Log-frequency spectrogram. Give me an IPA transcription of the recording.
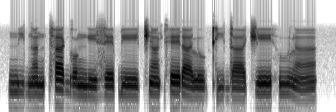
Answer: mi˨dã˨n tʰa˦ ɡɔ˨ŋe˨ zɛ˨ɓeː˨ t͡ʃã˦kʰɛ˦ ɾa˨lo˨ kʼi˨daː˨ t͡ʃeː˦huː˦lã˨˦

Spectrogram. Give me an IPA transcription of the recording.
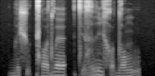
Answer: beʃṵ ǁɔɐ̯dwɛ | tʲa̰zrixɔ̰ dɔŋṵ

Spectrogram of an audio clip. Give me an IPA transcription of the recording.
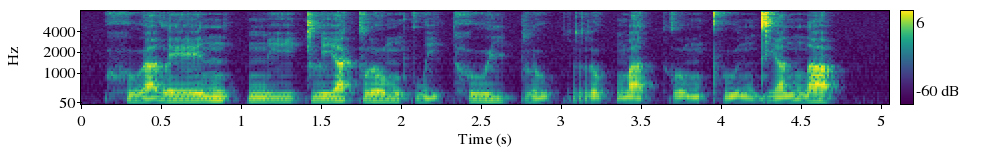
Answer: hu˨˩a̯le˦˥n | miː˧kli˦˥a̯ klo˧mkwi˨˩t̚ huː˧jplu˨˩k̚ ro˨˩k̚ ma˨˩t̚ko˩˦mpʰu˨˩n di˧a̯na˥˩p̚

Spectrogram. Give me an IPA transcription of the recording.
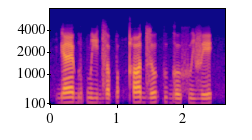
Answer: ɡæɡʷip wid͡zɒp | qʰɒ d͡zoku ɡoxʷive

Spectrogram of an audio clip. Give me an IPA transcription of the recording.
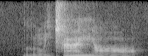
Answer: rũcʰæ̃ jɑ̃

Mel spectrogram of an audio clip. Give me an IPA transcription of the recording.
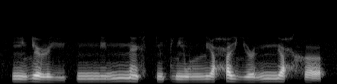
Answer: ĩʎəɭi | nːinːɛ̃xkĩp ʎĩwlːiħɨʎə˞ nːɨħxʌ

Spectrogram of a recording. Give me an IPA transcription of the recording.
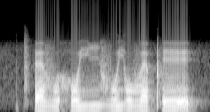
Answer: t͡sʼɛvʊhoji vʊjoβɛpʼe

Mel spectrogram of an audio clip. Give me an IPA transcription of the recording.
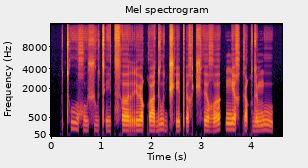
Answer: tʰṳχṳʃṳtʼe̤ t͡sʰʌ røqʷa dudt͡ʃʼepʼɘχ t͡ʃʰɘʁʷʌ | ŋeχkøqdø mu

